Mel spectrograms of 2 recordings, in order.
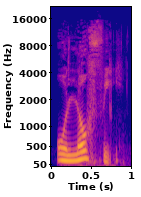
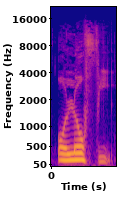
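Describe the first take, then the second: First: The O sounds are strongly emphasized. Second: The same.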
